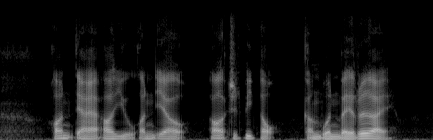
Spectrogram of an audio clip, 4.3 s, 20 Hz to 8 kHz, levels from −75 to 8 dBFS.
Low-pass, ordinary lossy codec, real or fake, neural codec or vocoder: 7.2 kHz; none; fake; autoencoder, 22.05 kHz, a latent of 192 numbers a frame, VITS, trained on many speakers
